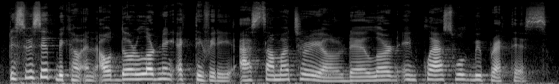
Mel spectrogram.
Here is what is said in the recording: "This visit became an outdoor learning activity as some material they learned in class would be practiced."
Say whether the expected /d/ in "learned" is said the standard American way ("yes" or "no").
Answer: no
